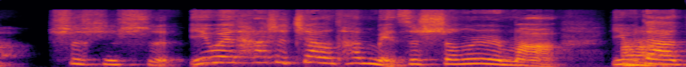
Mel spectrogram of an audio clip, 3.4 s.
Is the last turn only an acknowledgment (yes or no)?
yes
